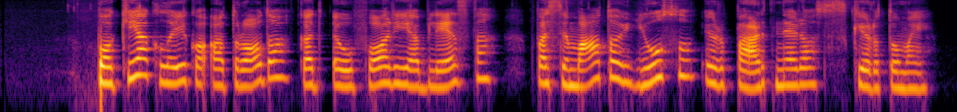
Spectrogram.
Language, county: Lithuanian, Klaipėda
